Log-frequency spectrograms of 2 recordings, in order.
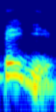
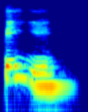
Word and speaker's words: payer: A pronúncia do verbo conjugado A pronúncia do verbo conjugado no vós e o verbo no infinitivo é a mesma, tá bom? Então, ó, vous payez. O senhor paga, a senhora paga, vocês pagam. E payer, pagar, é a mesma, tá? A pronúncia é a mesma. Não precisa pensar, ah, tá errado. Não, tá certo, é a mesma coisa.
